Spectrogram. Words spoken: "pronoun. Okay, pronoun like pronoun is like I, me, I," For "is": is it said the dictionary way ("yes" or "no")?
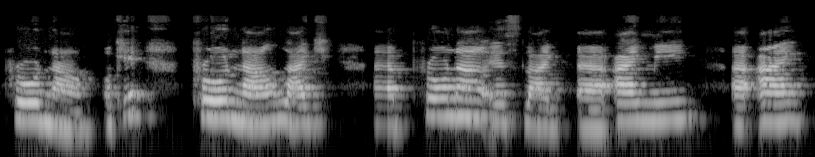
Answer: no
